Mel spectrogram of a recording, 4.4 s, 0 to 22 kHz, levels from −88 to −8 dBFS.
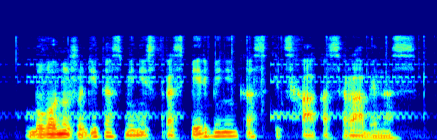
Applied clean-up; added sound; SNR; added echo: neural mask model RNNoise.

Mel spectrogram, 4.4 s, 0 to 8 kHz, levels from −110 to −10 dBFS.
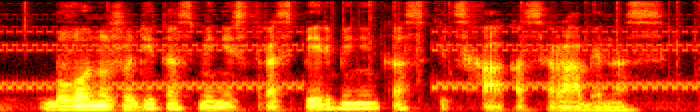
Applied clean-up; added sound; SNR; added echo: none; Telephone / Typing; 20 dB; none.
